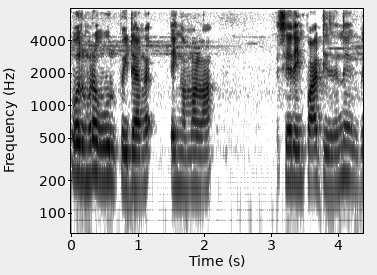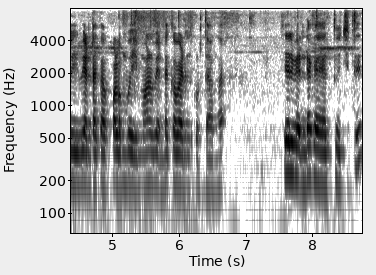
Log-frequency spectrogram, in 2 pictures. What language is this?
Tamil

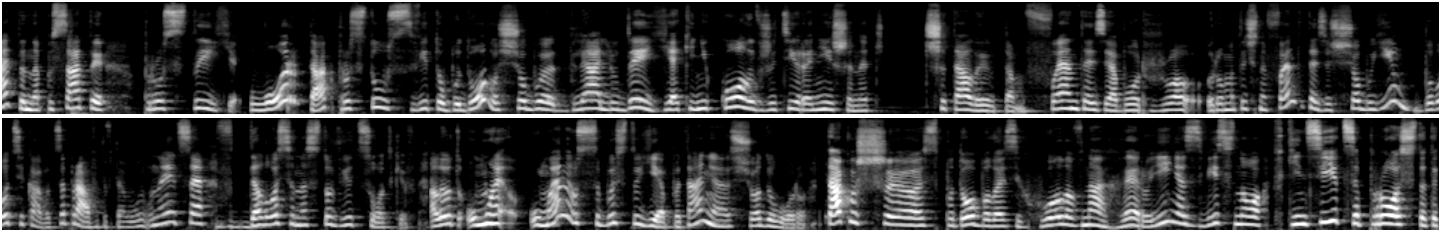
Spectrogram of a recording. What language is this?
Ukrainian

